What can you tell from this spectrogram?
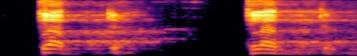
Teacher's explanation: The last sound, b and d, there should not be a vowel sound in between b and d. It should be very sharply connected.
